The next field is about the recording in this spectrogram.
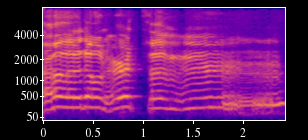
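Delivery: crying with a very high, tearful voice. His attackers knocked unconscious, Warren Garrick speaks up: Warren Garrick crying. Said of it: "Warren Garrick is just like crying".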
